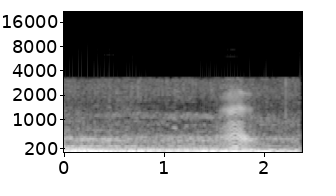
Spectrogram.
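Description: A car engine, choked by the driver while driving at night, chokes and sputters with a rough, low, continuous rumble, fairly loud. A short vocal sound rises briefly over it near the end.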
